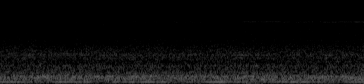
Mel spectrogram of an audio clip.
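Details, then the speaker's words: Wormhole rotary tattoo pen from an unboxed kit, run on a power supply at about 5 to 8 volts: soft, even motor hum with a steady low tone and no rattle; it runs smoothly and quietly. "Okay. You can't even hear it."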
